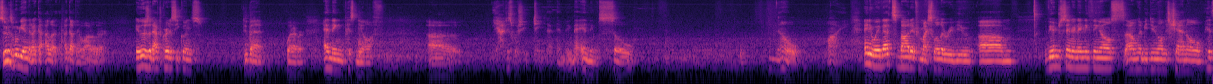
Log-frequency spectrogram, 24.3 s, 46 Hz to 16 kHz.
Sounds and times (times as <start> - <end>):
Speech: 0.0 - 4.2, 4.9 - 7.7, 8.6 - 9.3, 9.9 - 12.7, 15.4 - 24.2
Inside, small room: 0.0 - 24.2.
